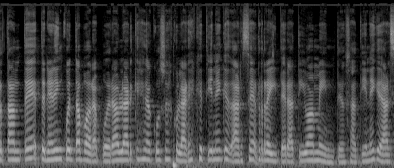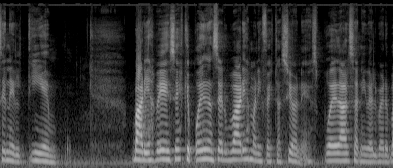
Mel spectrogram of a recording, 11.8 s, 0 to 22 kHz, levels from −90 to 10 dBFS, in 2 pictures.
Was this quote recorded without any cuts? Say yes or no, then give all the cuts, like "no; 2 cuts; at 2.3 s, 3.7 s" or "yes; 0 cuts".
yes; 0 cuts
